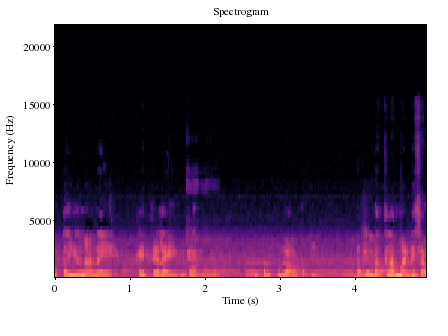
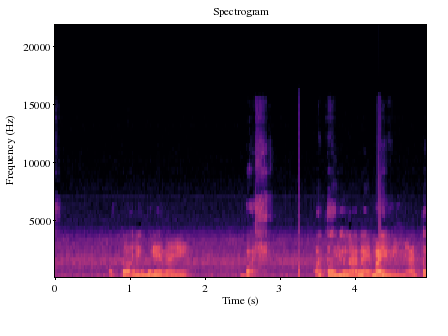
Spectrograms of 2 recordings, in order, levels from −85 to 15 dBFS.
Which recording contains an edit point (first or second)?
second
